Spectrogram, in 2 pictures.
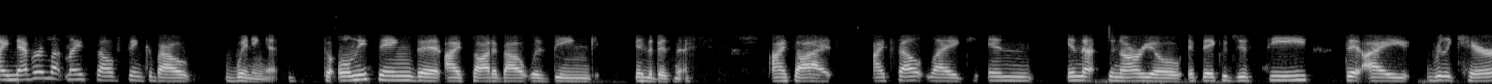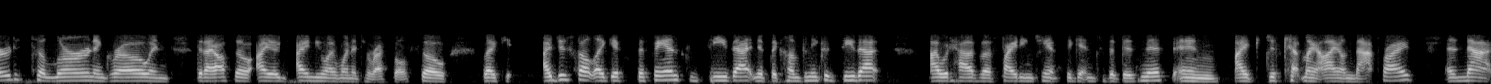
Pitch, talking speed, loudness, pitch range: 170 Hz, 190 wpm, -20 LUFS, 155-185 Hz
